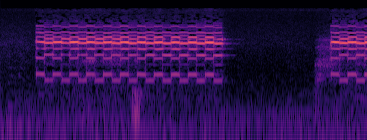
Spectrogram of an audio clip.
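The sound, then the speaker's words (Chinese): A telephone rings on an office desk in a manager's room: a warbling electronic ring lasting about two seconds, a brief pause, then the ring starting again, with no talk. “他刚走进经理室，突然办公桌上的电话铃响”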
